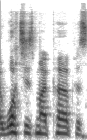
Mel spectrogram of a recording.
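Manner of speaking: plain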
